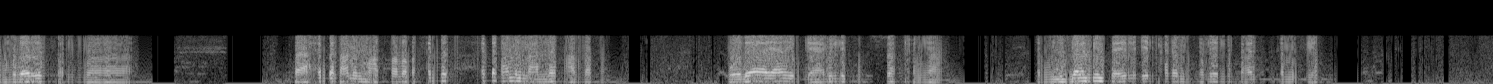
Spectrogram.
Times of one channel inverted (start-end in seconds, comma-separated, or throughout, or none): none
